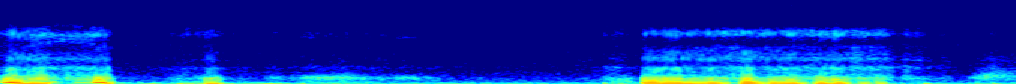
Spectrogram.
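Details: Chihuahua deeply asleep, snoring hard: low, throaty snores with a tonal, groaning quality that slides downward in pitch, one at the start and a longer run after a quiet gap.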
